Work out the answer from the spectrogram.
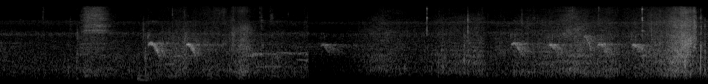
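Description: A small bird calling with a series of short, falling chirps, in two clusters, over outdoor background noise. A few brief noisy swishes are mixed in, the loudest near the end.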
